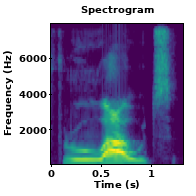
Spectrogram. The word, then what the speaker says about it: throughout: And to go from there to out, you end up pronouncing a W sound. You say throughout.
